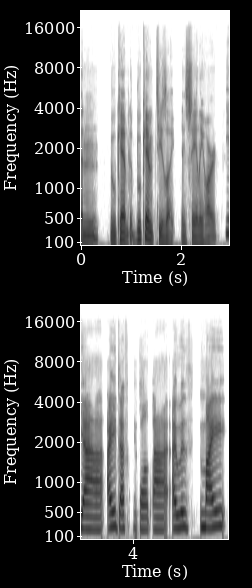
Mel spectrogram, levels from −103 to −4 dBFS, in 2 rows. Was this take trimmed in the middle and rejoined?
yes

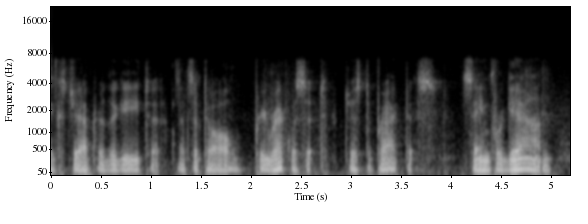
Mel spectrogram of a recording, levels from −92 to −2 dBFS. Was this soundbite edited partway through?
yes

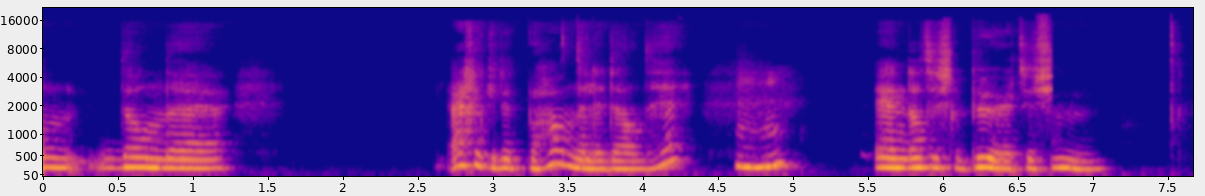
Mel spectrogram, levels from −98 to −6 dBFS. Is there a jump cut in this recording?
yes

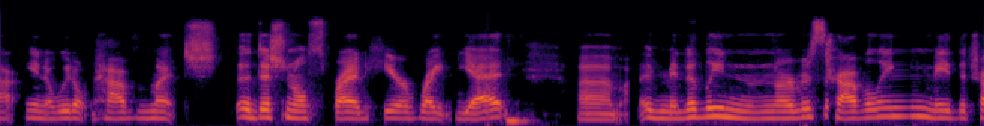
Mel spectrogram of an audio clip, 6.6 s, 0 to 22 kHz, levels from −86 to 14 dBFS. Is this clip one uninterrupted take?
no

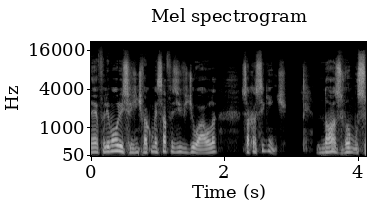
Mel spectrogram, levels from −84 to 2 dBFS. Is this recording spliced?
no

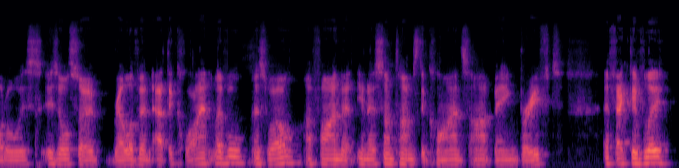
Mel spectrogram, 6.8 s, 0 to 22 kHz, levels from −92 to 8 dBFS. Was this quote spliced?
no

